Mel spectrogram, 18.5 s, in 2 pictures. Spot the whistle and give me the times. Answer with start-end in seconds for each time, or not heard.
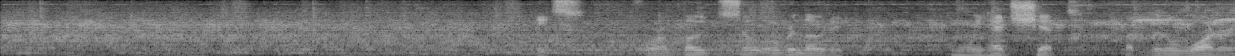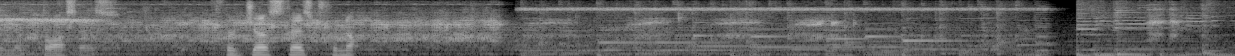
8.4-10.1.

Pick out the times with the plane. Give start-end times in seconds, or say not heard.
0.0-18.4.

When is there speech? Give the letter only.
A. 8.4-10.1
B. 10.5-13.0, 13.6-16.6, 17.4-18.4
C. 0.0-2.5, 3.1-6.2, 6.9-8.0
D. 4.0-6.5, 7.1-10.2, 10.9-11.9
D.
